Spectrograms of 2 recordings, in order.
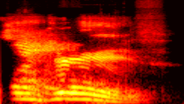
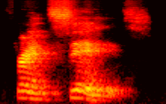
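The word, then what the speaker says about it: Française: No, my kids make fun of me the way I say it because sometimes I say chicken franchise. Chicken franchise. Yeah, they say it wrong. And then why are they making fun of you? They always make fun of me. It's what they do. What do they say? Frances? Francaise. Chicken francaise.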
